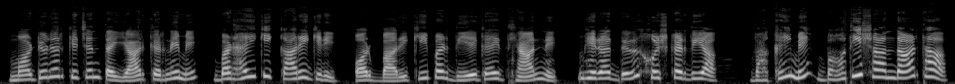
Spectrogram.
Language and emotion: Hindi, happy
